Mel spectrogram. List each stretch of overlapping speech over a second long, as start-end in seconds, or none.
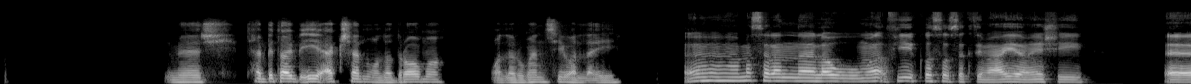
none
